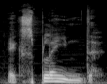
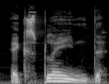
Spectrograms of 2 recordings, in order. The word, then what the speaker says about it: explained: la forma del presente solo que ahora termina con e d aunque no pronuncias la e solamente la d explained explained en el pasado la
